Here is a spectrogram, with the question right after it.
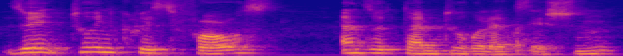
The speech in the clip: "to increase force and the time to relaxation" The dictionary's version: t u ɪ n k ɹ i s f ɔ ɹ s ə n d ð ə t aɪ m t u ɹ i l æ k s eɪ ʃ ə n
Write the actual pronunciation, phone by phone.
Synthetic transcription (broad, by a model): t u ɪ n k ɹ i s f ɔ ɹ s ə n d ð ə t aɪ m t u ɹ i l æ k s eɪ ʃ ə n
